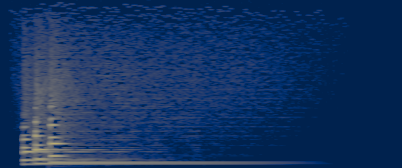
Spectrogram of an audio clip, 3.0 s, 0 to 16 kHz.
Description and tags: Vintage Alert Notification 2 4
Synthetized using a vintage Yamaha PSR-36 keyboard.
Processed in DAW with various effects and sound design techniques.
